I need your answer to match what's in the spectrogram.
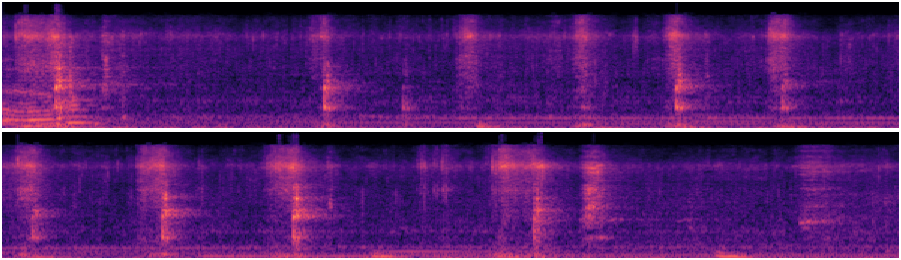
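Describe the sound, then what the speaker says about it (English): A small head of cabbage is chopped with a knife on a cutting board in a home kitchen while soup is made, giving about fifteen sharp, close, evenly spaced chops with light kitchen clatter and a faint hum beneath. "this little tiny head of cabbage, once you get done chopping it up"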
